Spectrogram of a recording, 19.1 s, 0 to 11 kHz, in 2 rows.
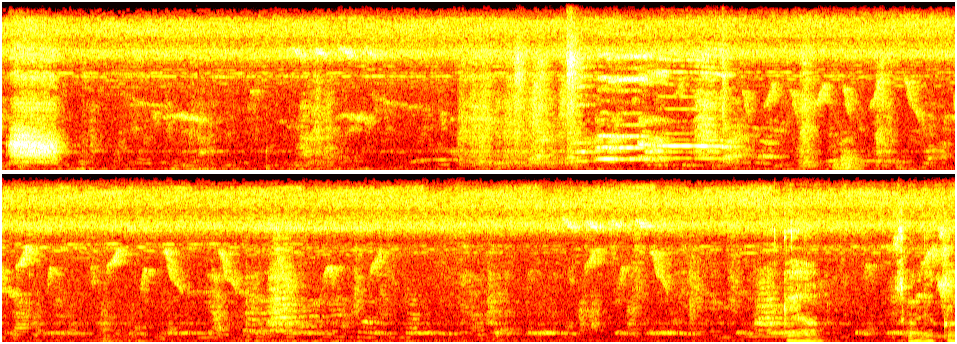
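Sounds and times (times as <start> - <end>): small birds chirping: 0.0 - 19.0
rooster crowing: 5.7 - 7.6.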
